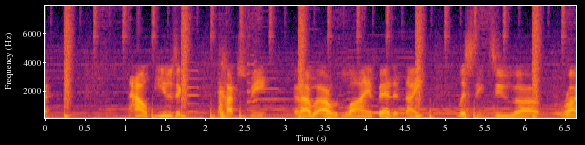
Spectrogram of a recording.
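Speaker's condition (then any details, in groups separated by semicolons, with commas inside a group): No condition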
